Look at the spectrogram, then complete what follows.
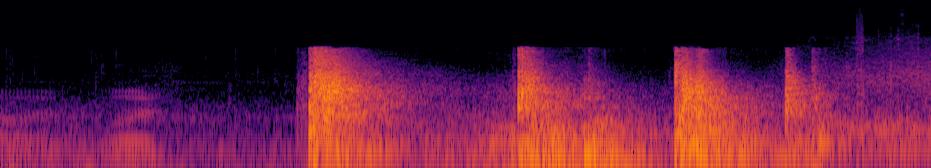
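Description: Firework mortar shell going off inside a galvanized steel garbage can: a loud bang about two seconds in, followed by three more sharp bangs over the next few seconds, each fading quickly.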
